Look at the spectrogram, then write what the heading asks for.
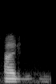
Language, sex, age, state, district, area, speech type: Punjabi, male, 18-30, Punjab, Hoshiarpur, rural, conversation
